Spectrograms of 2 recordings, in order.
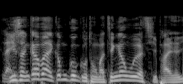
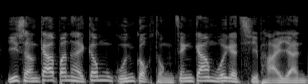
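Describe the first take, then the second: First: It is read very quickly, about twice normal pace. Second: It is read at a normal broadcast pace. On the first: "想唔想试下做女主播啊？" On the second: "读个慢版先啦，一个正常速度就是"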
